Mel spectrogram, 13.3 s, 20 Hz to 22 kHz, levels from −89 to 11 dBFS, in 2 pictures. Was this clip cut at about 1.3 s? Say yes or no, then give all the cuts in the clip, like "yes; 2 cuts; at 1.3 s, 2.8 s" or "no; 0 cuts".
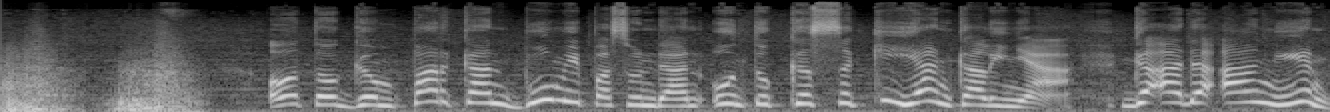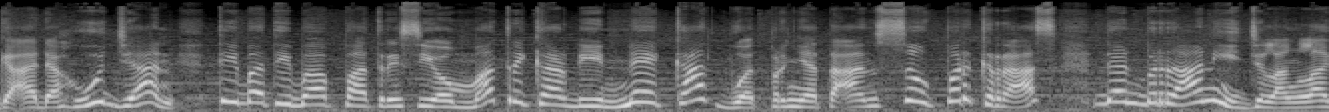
yes; 1 cut; at 1.3 s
